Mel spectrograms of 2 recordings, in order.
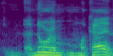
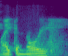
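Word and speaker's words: Micah Nori: Oh, Nora Makai. I forgot it. I can't pronounce his name. Mike Nori.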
